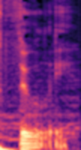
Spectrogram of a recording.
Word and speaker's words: Thule: Is that how you pronounce it? Or Thule? – Thule. – It's Thule. – It's Thule. We talked about it on podcast one.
